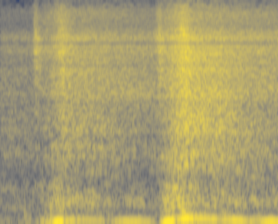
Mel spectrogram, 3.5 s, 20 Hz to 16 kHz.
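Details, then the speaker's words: Peugeot 207 (a timing belt and water pump may be due): two clean throttle blips settling back to a smooth idle with no knocks, misses or rattles; the engine runs really well. "sounds really nice actually runs really really really well"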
